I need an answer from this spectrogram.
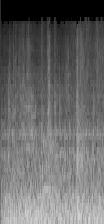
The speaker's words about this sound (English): A research boat idles near the shore of Anacapa Island off the coast of Santa Barbara.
